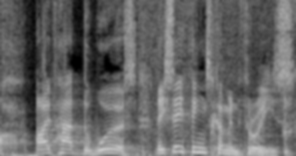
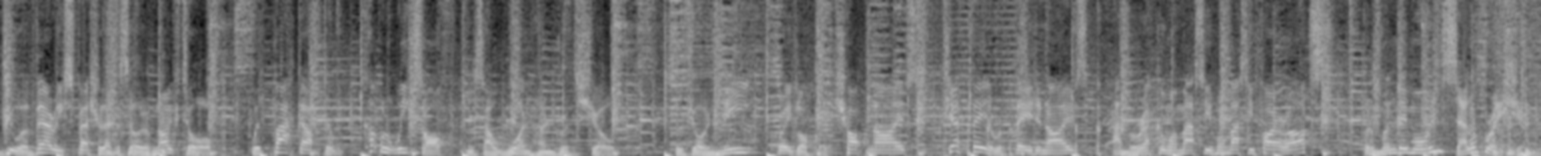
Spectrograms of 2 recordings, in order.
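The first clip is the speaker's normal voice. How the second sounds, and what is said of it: Announcer-style radio voice. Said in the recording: “That was my best radio voice too”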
